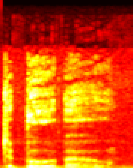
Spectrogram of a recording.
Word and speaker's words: du Bois: to the point Monsur fine monsieur du Bois the emphasis falls on the last syllable bull bull mmhmm yeah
